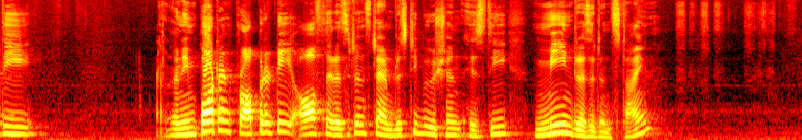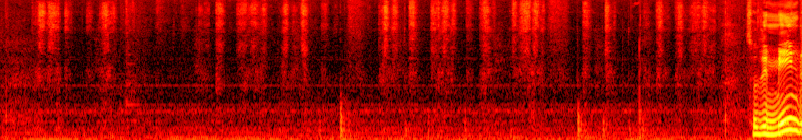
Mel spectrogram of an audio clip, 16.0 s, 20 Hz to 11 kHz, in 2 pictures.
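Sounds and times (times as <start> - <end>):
marker pen scratching on paper: 6.8 - 15.2.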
